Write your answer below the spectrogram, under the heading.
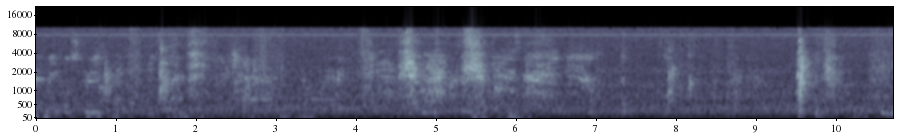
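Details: A female pet dog rolls around on a bed, wanting belly rubs. She makes short, squeaky whining and grumbling bursts at irregular intervals, the loudest near the end, over rustling bedding, with a human voice in the background.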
